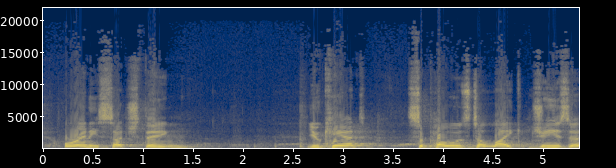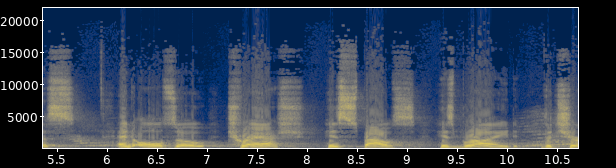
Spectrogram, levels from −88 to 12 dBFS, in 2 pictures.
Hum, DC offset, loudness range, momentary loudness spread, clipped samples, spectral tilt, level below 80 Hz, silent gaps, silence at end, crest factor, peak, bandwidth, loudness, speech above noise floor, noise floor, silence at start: none; under 0.1%; 3 LU; 13 LU; 0.9%; -4 dB/octave; -44 dBFS; none; 0 s; 10 dB; 0 dBFS; 16.5 kHz; -10 LUFS; 30 dB; -39 dBFS; 0 s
